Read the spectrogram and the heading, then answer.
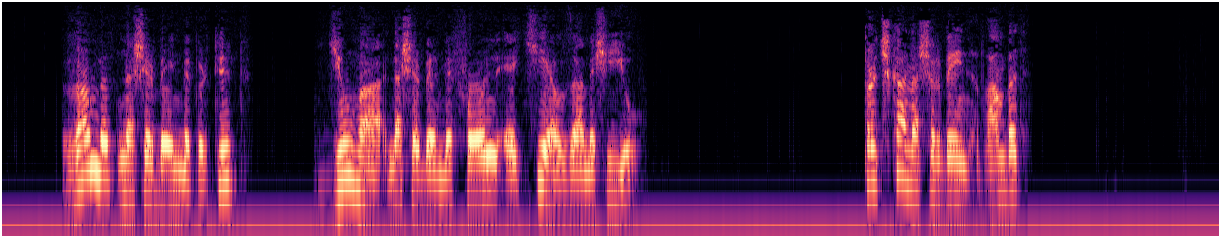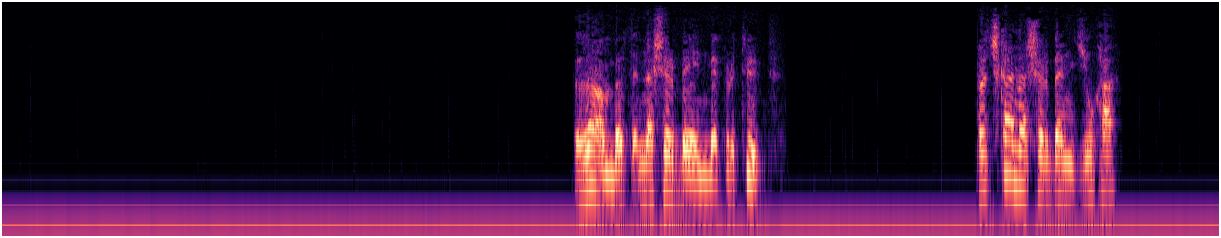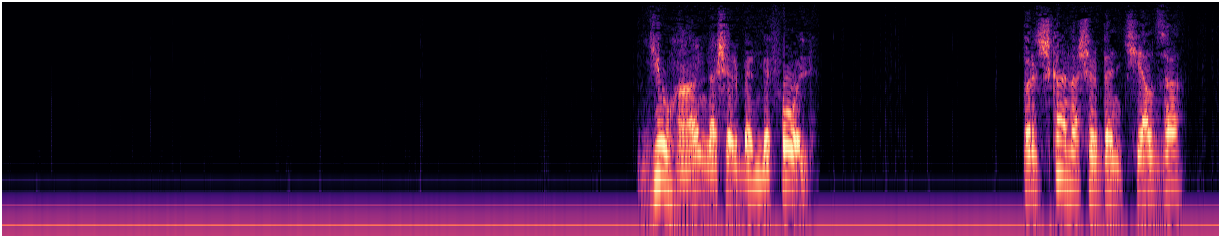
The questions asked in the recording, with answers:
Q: Për çka na shërbejnë dhëmbët?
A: Dhëmbët na shërbejnë me përtyp.

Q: Për çka na shërben qjellza?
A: Qjellza na shërben me shiju.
